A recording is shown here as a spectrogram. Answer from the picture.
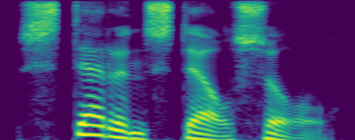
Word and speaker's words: sterrenstelsel: This is the way we say sterrenstelsel. Sterrenstelsel. Not an easy word, I know. Sterrenstelsel. The emphasis here is on the first syllable. Sterrenstelsel. Ster, run, stel, sul. Sterrenstelsel.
